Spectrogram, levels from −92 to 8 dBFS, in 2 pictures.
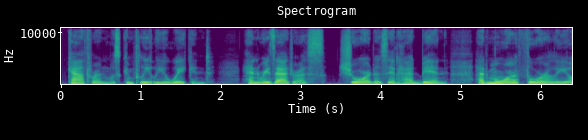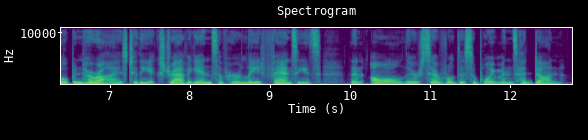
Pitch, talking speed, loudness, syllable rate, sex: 190 Hz, 145 wpm, -19 LUFS, 5.0 syllables/s, female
